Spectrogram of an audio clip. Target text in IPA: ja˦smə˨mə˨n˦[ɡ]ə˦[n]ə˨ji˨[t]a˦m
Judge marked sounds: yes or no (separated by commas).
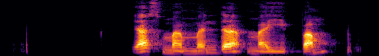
no, no, no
